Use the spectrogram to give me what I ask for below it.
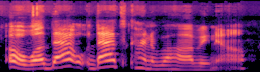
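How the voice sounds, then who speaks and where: A woman's voice: on the high side, very animated, fast, no room sound. A woman playing a tabletop game, speaking casually and hesitantly with lots of fillers. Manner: chatty, hesitant with many fillers. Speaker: player.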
